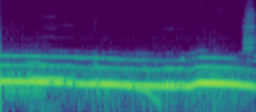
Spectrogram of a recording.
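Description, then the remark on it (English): A single wolf holds a long, steady howl with a faint wavering pitch that lifts slightly near the end, loud with no voices present. “The dog, he looks like, or the wolf, he looks like he takes another little, like, short howl.”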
